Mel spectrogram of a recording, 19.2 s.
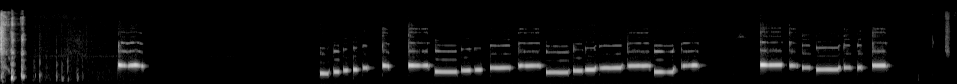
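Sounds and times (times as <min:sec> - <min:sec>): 
ocarina playing a slow mournful folk song: 0:02.3 - 0:03.0, 0:06.4 - 0:14.2, 0:14.8 - 0:17.9.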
